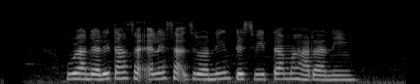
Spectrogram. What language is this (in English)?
Javanese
